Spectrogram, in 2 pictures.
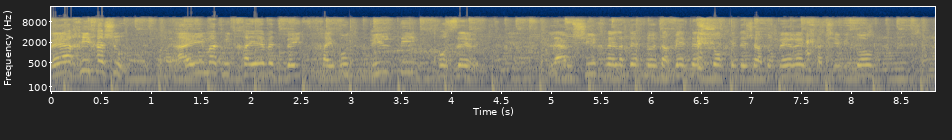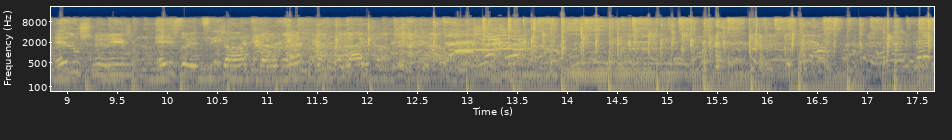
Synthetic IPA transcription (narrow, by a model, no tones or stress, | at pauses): veaχiχaʃuv | aimat̪mit̪χaje̞vet̪beit̪χajvut̪bilti | χo̞ze̞ʁet | leamʃiχle̞lat̪e̞t̪lo̞etabe̞t̪emt̪o̞χked̪e̞jʃeat̪o̞me̞ʁet̪taɡ̥ʃivito̞v | eluʃviʁim | e̞jzo̞jet͡sikabaofenvadalajtatea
